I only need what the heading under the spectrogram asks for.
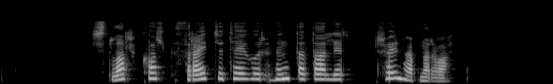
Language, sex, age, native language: Icelandic, female, 40-49, Icelandic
